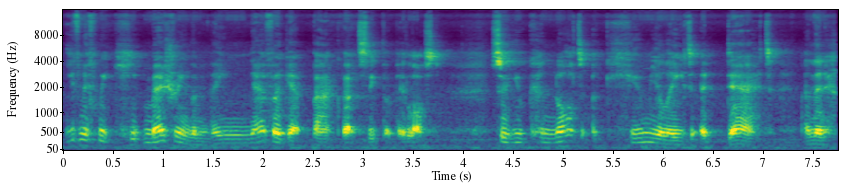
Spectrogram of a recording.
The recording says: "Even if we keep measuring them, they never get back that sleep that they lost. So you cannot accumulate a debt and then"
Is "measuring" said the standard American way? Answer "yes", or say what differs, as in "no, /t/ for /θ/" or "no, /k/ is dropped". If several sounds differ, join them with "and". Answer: yes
